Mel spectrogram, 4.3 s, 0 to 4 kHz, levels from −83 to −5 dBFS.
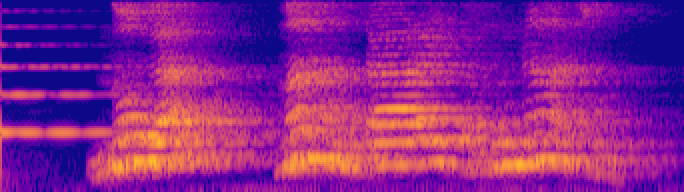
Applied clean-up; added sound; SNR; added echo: none; Piano; 15 dB; reverberation time 1.2 s.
